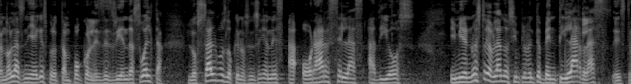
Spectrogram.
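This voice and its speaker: A man, a Mexican pastor, preaching a sermon in a conversational way, often tagging his sentences with a questioning "no?". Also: a little mellow. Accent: Mexican Spanish. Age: adult, father of children. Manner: conversational preaching, frequent "¿no?" tags; acts out voices with sudden high pitch jumps.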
